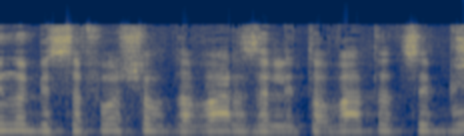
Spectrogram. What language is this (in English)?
Hebrew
